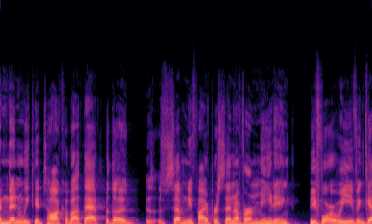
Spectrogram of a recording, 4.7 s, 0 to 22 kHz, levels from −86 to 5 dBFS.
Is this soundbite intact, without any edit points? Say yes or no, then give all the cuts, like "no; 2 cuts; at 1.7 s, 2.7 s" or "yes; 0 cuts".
yes; 0 cuts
